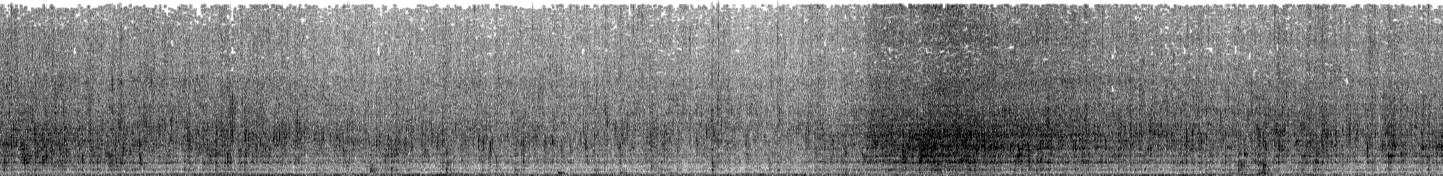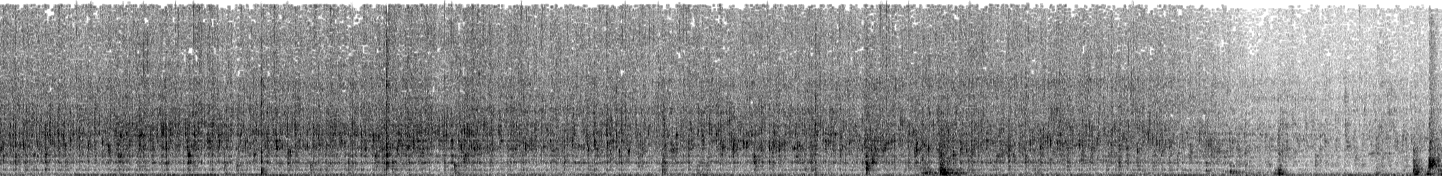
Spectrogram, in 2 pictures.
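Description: Chicken pieces frying in hot oil in a pan: a steady sizzle that swells louder for a couple of seconds about nine seconds in, with a few light clinks of tongs against the pan. Near the end a lid clinks onto the pan and the sizzle turns quieter.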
